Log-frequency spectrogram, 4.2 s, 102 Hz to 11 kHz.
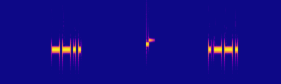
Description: Morse code, heard as a keyed tone, about 30 wpm, 700 Hz. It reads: Z P
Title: Single Character (Letter:Number:Punctuation:Prosign) 30wpm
